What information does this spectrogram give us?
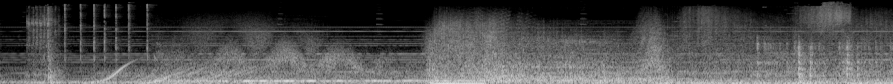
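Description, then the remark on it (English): A loud sci-fi cannon blast from a warship's forward weapon cannons strikes a spaceship with a booming impact, a passing energy-beam shot causing minor damage, followed by sweeping, warbling electronic tones and a sustained rumbling roar that fills the rest of the scene. “The ship fired on us. We've got some damage.”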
